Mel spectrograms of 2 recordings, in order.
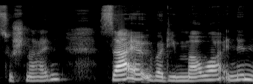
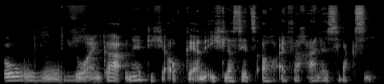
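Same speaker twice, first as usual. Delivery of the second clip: very soft, near-whispered musing; hushed aside; 12 dB quieter than usual. Real, not acted. Storyteller wishing for such a garden, hushed aside. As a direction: murmur it wistfully, as if to yourself.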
